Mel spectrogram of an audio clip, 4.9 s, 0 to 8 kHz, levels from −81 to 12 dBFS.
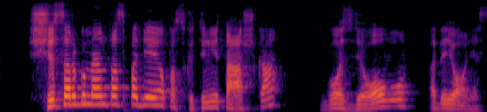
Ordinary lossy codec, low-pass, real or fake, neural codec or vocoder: AAC, 48 kbps; 7.2 kHz; real; none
